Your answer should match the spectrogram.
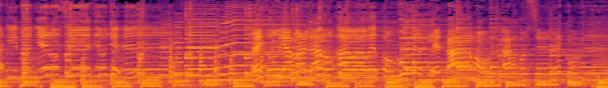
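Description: Instrumental passage of Paraguayan music played on acoustic guitars, with a bass note pulsing on each beat under a melody line whose notes bend up and down.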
